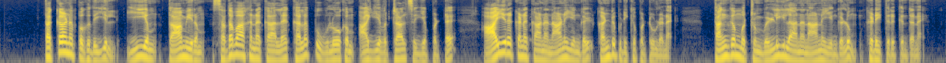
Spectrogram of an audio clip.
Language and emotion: Tamil, neutral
